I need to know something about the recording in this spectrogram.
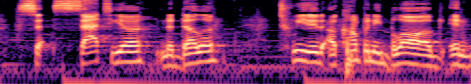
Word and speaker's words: Satya Nadella: name um by accident but I think it's pronounced Satya Nadella tweeted a company blog in which the tech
